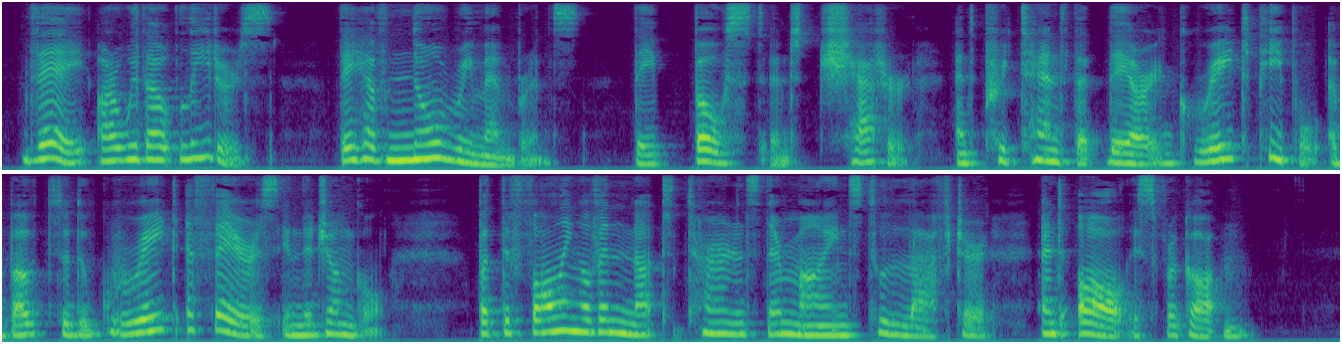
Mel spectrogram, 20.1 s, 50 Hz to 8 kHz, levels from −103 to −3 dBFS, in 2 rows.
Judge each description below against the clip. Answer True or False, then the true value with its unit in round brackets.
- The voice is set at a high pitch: True (195 Hz)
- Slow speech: True (130 wpm)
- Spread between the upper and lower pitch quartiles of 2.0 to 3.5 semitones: False (4.4 semitones)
